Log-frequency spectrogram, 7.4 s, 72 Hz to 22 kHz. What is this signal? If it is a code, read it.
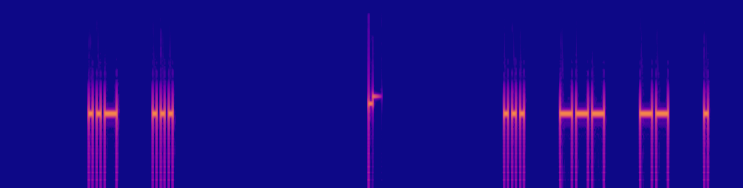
Morse code, heard as a keyed tone, about 30 wpm, spaced as for 17 wpm, 700 Hz. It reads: US SOME
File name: course / 30:10wpm / 115 Lesson 19f - Letter w - Words 30wpm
